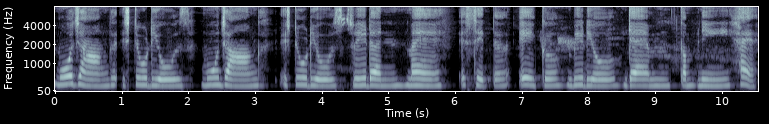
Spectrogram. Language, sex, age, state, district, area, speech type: Hindi, female, 18-30, Madhya Pradesh, Narsinghpur, urban, read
